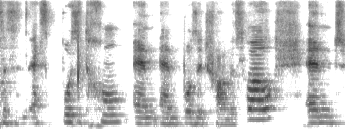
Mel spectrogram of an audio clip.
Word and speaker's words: Positran: So as Lucy has mentioned, I do run a company called Positran, and you can pronounce it as Positran and Positran as well.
